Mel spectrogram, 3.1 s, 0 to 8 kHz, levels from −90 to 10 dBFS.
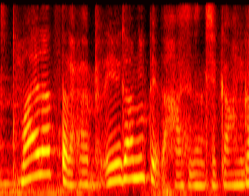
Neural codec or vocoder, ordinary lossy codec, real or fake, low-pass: codec, 16 kHz in and 24 kHz out, 0.9 kbps, LongCat-Audio-Codec, fine tuned four codebook decoder; none; fake; 7.2 kHz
